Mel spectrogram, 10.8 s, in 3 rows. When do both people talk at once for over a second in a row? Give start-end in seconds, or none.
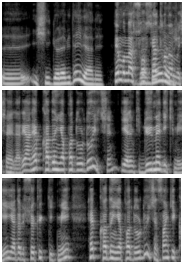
2.6-3.9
